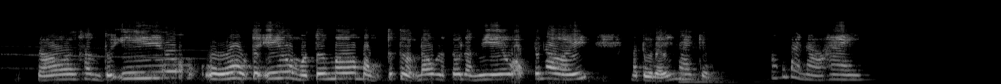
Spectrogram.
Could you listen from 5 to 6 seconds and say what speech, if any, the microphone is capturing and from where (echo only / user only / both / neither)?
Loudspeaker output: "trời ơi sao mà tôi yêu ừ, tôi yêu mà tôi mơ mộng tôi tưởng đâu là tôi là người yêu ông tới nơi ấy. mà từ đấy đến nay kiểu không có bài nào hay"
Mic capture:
echo only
